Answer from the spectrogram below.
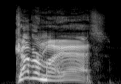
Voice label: cover me, voice, biker; Left 4 Dead 2; left4dead2 dlc3; survivor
